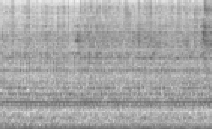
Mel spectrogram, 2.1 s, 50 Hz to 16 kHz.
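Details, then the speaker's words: Refrigerator system vacuum pump after about 8-10 minutes of evacuation: one steady hum with no change in pitch or load when rechecked, indicating the system is fully evacuated. "कुछ नहीं बदली ना, फिर खोलते हैं देखते हैं, कुछ नहीं बदली, मतलब कि वैक्यूम हो चुका है।"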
